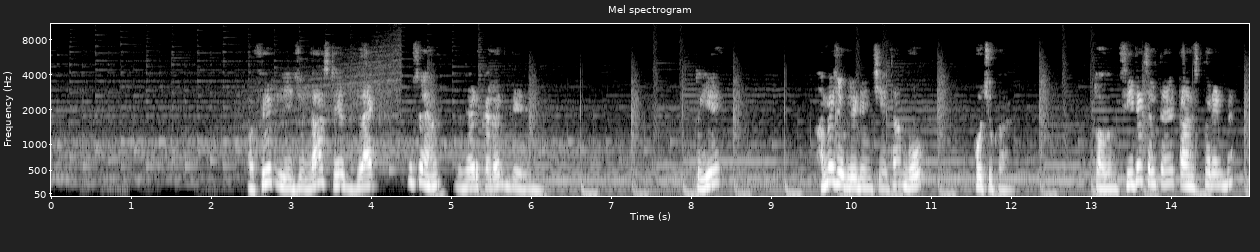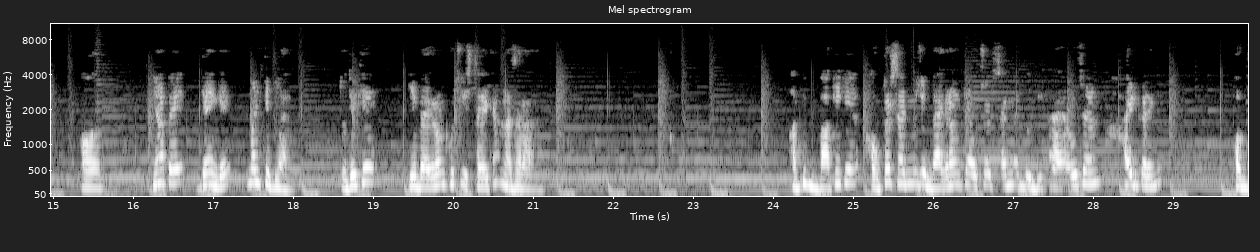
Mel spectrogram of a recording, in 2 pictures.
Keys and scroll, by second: 22.7 v.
